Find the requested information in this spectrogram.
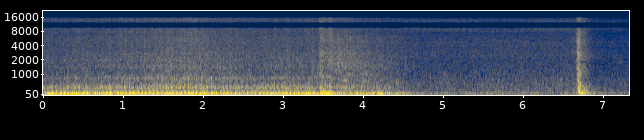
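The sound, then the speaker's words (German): A green Porsche's engine rumbles steadily as the car pulls up, then dies away as it stops. One short, sharp knock follows near the end. “als ein grashüpfergrüner Porsche neben ihren nackten Beinen hielt.”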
